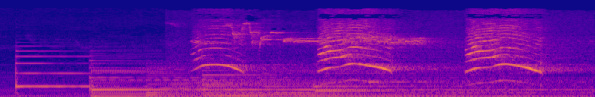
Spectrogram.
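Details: Peacock giving two loud, drawn-out wailing calls, each arching up then falling, about a second and a half apart, over steady background music.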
